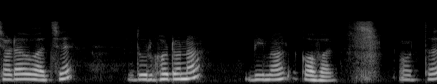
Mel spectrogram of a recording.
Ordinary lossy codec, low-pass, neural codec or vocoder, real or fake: none; none; none; real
